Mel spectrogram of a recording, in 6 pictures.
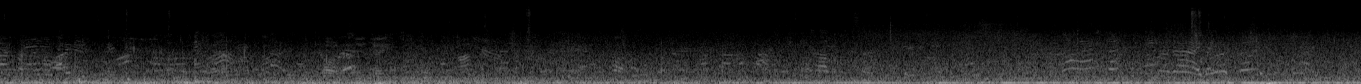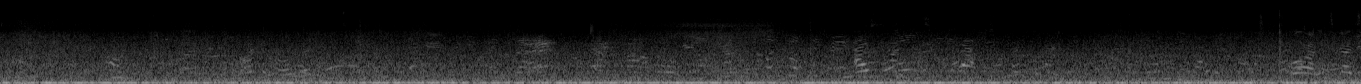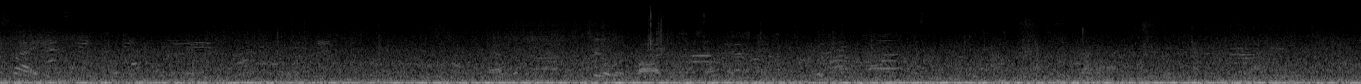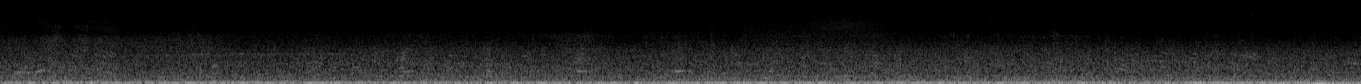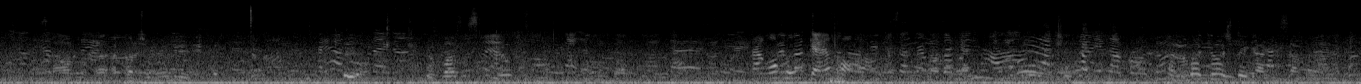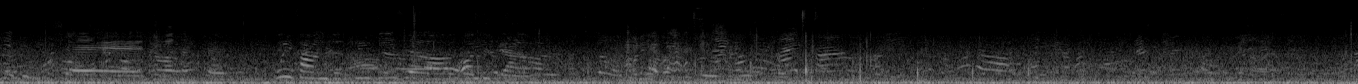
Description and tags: Thames NrTowerBridge2
People/Tourist walking on the embankment of the River Thames at the south side of the Tower of London.
ambiance, ambience, ambient, atmosphere, background-sound, field-recording, general-noise, london, people, soundscape, tourists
